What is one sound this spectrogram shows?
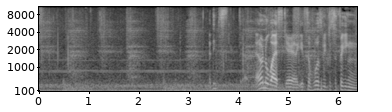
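Footsteps crunch on leaves and twigs outdoors.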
